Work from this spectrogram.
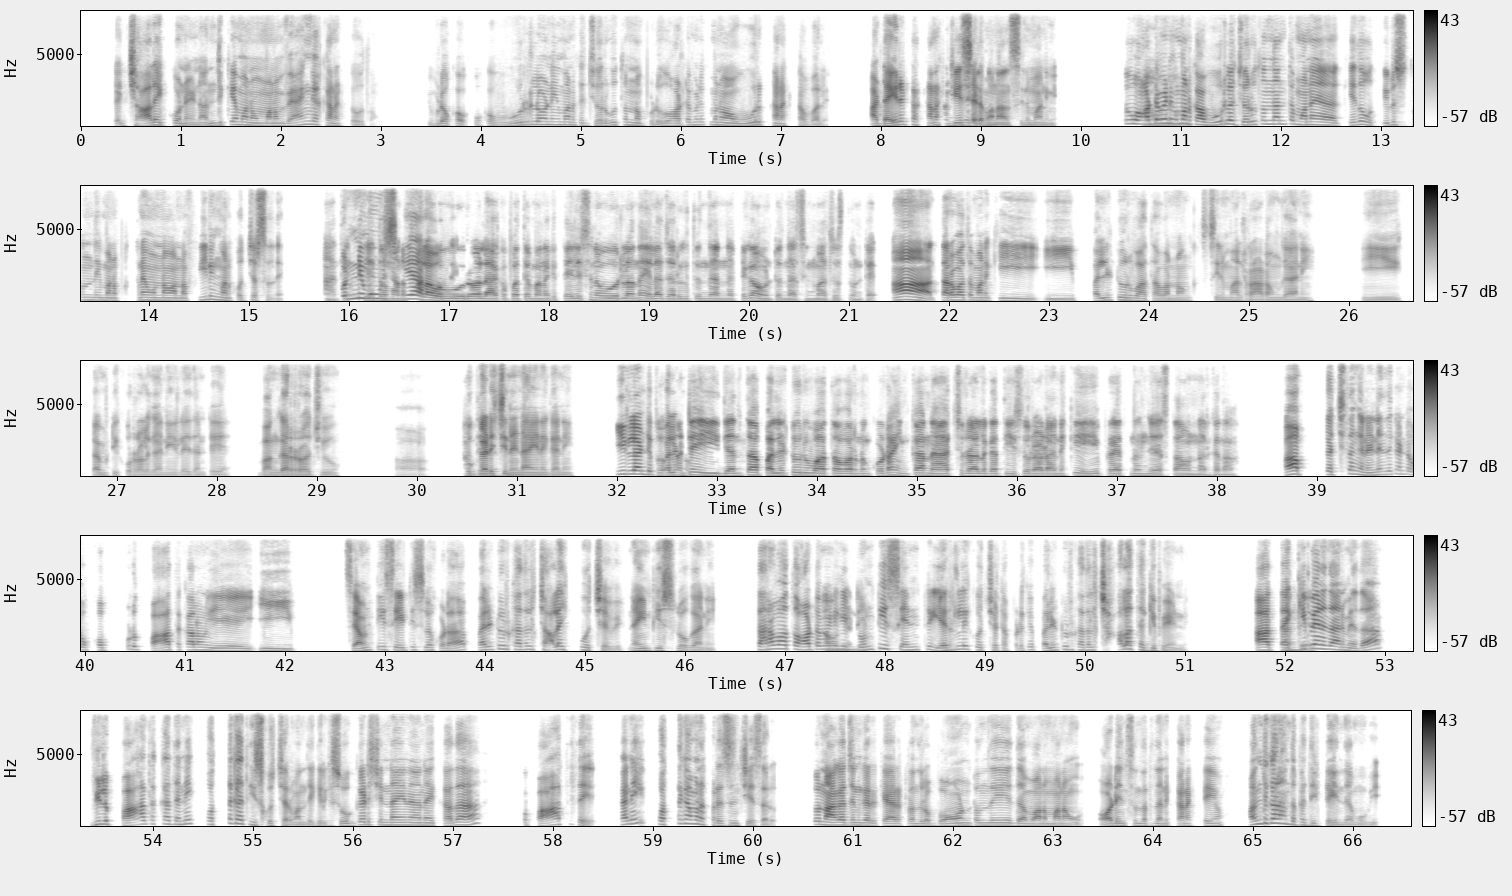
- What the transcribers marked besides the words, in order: in English: "కనెక్ట్"; in English: "ఆటోమాటిక్‌గా"; in English: "కనెక్ట్"; in English: "డైరెక్టర్ కనెక్ట్"; in English: "సో ఆటోమాటిక్‌గా"; in English: "ఫీలింగ్"; in English: "మూవీస్‌కే"; in English: "సో"; in English: "నేచురల్‌గా"; in English: "సెవెంటీస్ ఎయిటీస్‌లో"; in English: "నైన్టీస్‌లో"; in English: "ఆటోమేటిక్‌గా ఈ ట్వెంటీస్ ఎంట్రి ఎర్లీకొచ్చేటప్పటికి"; in English: "ప్రెజెంట్"; in English: "సో"; in English: "క్యారెక్టర్"; in English: "ఆడియన్స్"; in English: "హిట్"; in English: "మూవీ"
- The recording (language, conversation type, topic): Telugu, podcast, సిరీస్‌లను వరుసగా ఎక్కువ ఎపిసోడ్‌లు చూడడం వల్ల కథనాలు ఎలా మారుతున్నాయని మీరు భావిస్తున్నారు?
